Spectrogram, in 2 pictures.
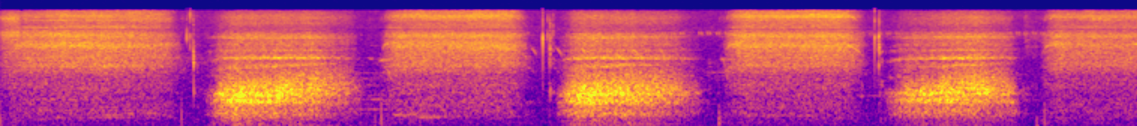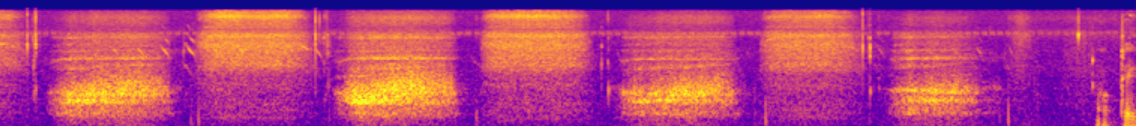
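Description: A man breathes in and out deeply and slowly, again and again.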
